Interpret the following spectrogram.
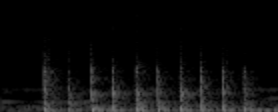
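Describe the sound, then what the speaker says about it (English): Nine firm, evenly spaced knocks land on a front door, close and distinct in a quick steady rhythm against quiet surroundings. "He knocked on the door"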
